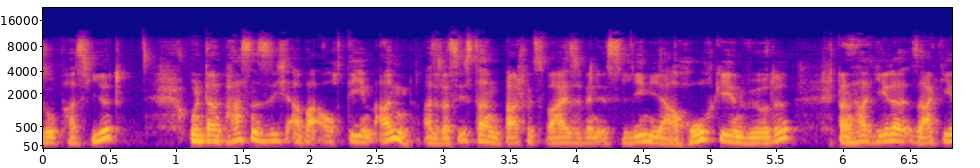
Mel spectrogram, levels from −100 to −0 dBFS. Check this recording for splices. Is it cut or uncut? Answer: uncut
